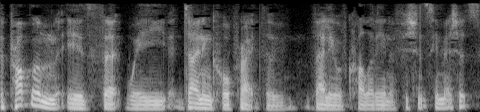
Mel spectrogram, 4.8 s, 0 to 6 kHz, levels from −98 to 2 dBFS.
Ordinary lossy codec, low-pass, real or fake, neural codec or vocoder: MP3, 32 kbps; 5.4 kHz; real; none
